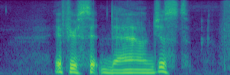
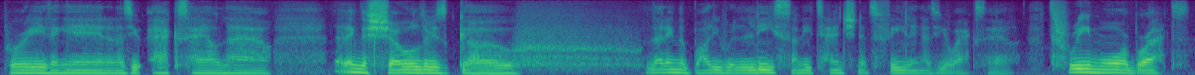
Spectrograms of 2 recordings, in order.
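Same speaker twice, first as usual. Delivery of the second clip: guided meditation; slower than usual. Acted. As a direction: lead them calmly from breath to breath. Leads a breathing meditation.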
